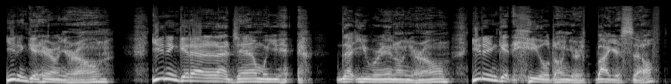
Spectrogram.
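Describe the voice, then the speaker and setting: A middle-aged man preaching a sermon as pastor, with a fervent, repetitive cadence that swells loud and drops to quiet. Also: mid-range voice, big pitch swings, fairly quick.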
